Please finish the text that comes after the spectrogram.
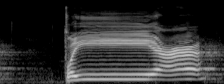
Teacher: आइन को गले से निकाला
